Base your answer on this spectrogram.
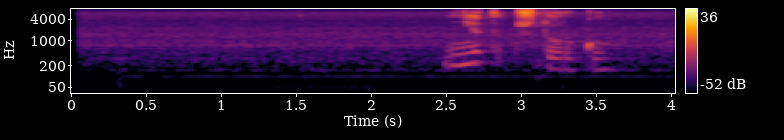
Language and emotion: Russian, neutral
